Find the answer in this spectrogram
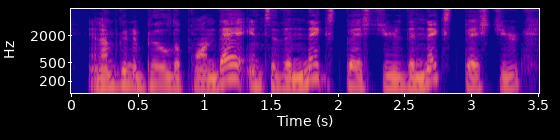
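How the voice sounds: A man speaks with a slightly mellow tone and a slightly husky edge. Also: dry, close sound with no echo.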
